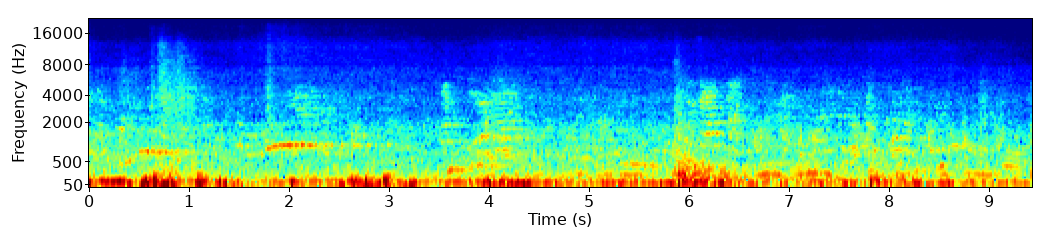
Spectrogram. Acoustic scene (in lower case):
residential area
